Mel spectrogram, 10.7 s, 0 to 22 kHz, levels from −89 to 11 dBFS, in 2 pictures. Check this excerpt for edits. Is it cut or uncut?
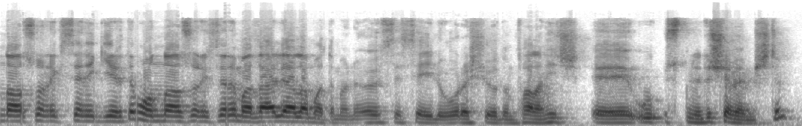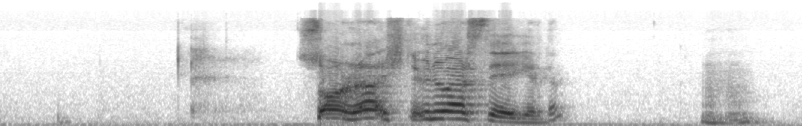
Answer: uncut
